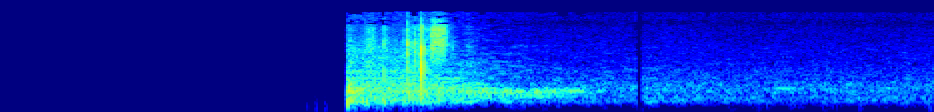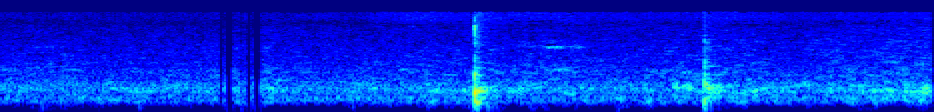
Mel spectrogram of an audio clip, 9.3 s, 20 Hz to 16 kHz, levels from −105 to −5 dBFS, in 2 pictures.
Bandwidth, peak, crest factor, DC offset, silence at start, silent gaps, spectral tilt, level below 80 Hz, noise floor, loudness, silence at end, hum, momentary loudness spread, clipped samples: 11.5 kHz; -10 dBFS; 44 dB; under 0.1%; 1.75 s; none; 0 dB/octave; under -90 dBFS; -71 dBFS; -45 LUFS; 0 s; none; 28 LU; under 0.1%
